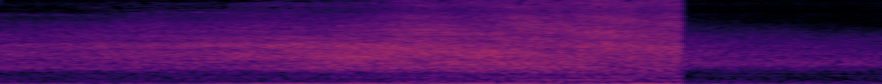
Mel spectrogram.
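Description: A car drives by on a road.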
